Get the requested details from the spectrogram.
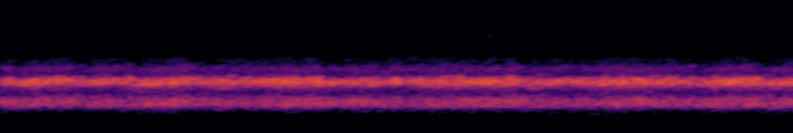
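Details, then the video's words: Chorus of singing frogs, a natural recording: a dense, unbroken wall of many overlapping trilling voices with two steady pitch bands, one high and one lower, holding an even level throughout with no other sounds. "One hour of singing frogs."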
